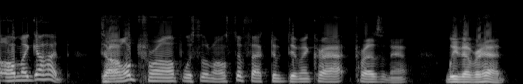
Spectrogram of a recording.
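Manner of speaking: ordinary delivery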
